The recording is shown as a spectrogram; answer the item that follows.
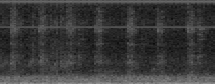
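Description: Steady low hum with faint, evenly spaced high ticks about four times a second; no distinct handling sound stands out.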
